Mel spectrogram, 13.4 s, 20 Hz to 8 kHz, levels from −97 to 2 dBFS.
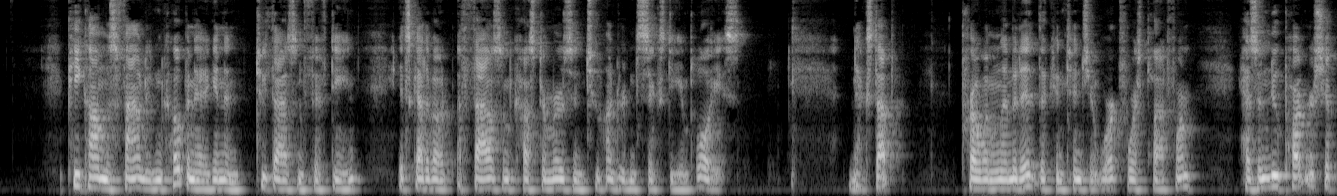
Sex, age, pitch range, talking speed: male, 60-79, 135-155 Hz, 120 wpm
